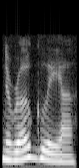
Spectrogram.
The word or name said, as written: neuroglia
